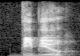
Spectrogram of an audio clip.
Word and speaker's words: Vibeoo: of looked that down so it's bibio but it's spelled like Vibe so it's v-i-b-e double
